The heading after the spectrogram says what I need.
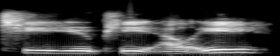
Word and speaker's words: tuple: So if you see that word tuple, that is some people pronounce it tuple. I like to call it tuple, but that is going to be very similar to an array.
